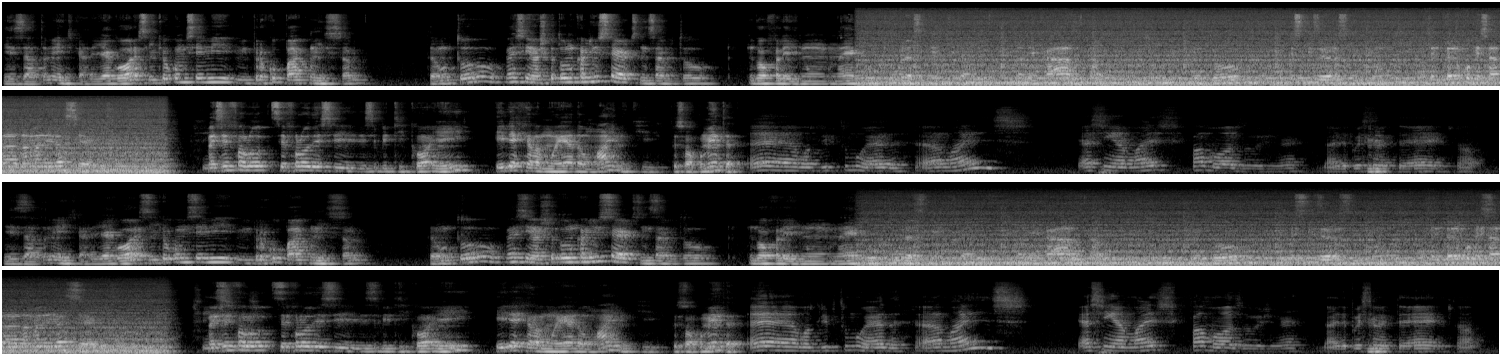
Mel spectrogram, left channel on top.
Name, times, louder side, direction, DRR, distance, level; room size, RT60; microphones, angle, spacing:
voice 1, 0.0-3.6 4.3-7.1 7.5-11.1 11.4-11.5 11.8-12.5 12.7-16.3 17.0-22.4 28.6-28.8, left 1 dB, 75° left, 4.1 m, -24 dB
sound 1, 8.5-16.6, left 1 dB, 40° left, 2.6 m, -22 dB
voice 2, 16.9-17.7 22.4-25.2 25.7-29.7, right 2 dB, 55° right, 3.5 m, -34 dB
17.0 x 13.0 x 2.9 m
head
